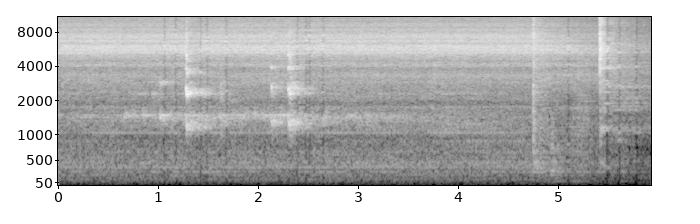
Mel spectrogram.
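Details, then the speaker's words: Porter Cable PCB660DP 15-inch floor drill press drilling end grain with 1/2-inch bit: steady high motor hiss with sharp squeaky chirps as bit enters the hole; binding because table is out of square. "so that's what it'll sound like when you're doing an operation like this and either your bit has too much run out or your tables not square"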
